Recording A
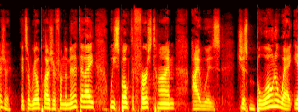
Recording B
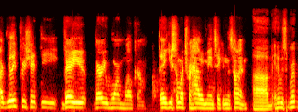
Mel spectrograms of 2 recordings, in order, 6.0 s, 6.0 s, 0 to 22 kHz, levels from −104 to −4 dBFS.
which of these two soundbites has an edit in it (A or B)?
B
